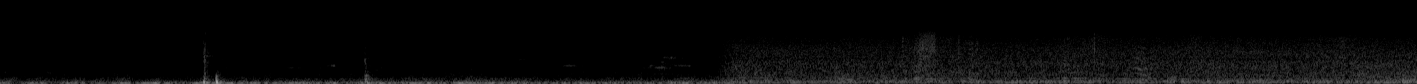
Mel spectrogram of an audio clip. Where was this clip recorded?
in a residential area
